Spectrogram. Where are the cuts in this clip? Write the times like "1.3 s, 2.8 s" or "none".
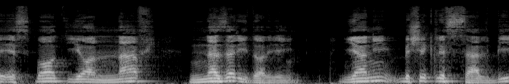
none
